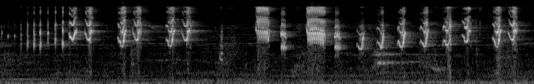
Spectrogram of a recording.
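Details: Long-tailed shrike aggressively singing for a rival, beginning with a rapid accelerating series of clicks, then dense harsh scratchy notes and chatters repeated several times a second.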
